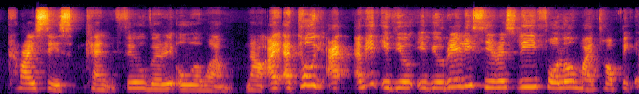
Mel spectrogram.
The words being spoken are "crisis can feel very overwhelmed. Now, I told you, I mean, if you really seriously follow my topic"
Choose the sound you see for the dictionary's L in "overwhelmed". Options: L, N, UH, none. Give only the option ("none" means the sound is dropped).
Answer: none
